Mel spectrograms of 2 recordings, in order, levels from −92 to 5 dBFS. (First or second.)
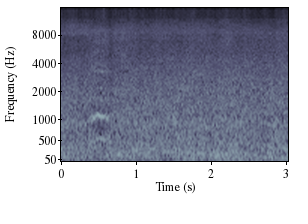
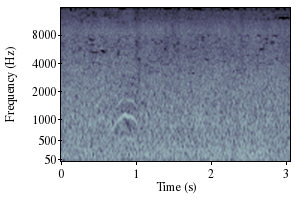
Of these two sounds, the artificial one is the first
